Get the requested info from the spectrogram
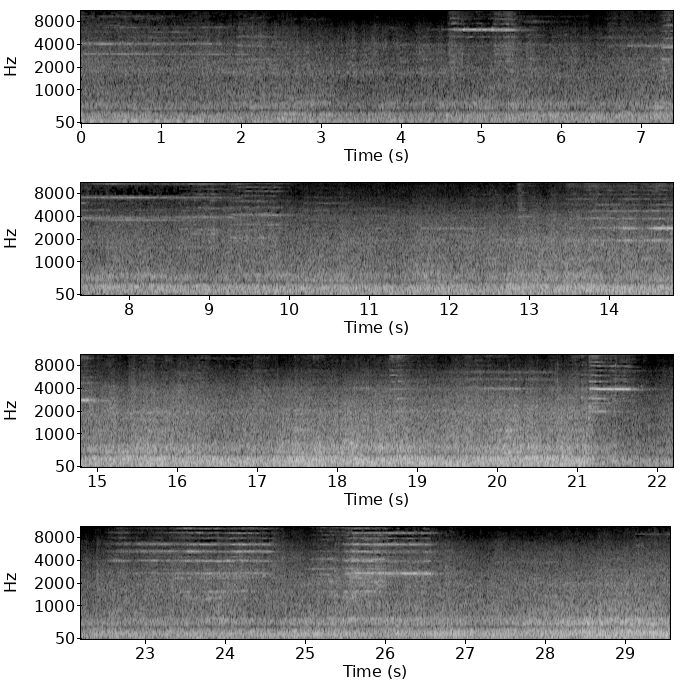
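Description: Freight train of autorack cars rolling past: a steady rumble of steel wheels on rail, with short high-pitched wheel squeals every few seconds. The rumble grows louder toward the middle and drops suddenly about two-thirds of the way through.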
